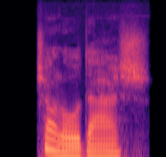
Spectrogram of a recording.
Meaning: 1. disappointment 2. illusion
- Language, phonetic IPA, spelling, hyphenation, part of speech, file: Hungarian, [ˈt͡ʃɒloːdaːʃ], csalódás, csa‧ló‧dás, noun, Hu-csalódás.ogg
